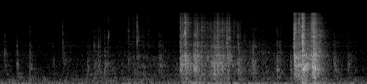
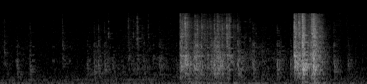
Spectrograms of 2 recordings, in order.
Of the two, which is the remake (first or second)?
first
